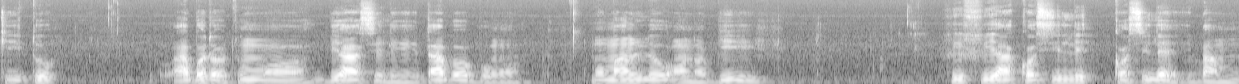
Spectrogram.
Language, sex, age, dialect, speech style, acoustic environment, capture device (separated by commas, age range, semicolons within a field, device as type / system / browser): Yoruba, male, 25-34, Nigeria - Lagos Yoruba, excited, nature, desktop / Windows / Chrome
